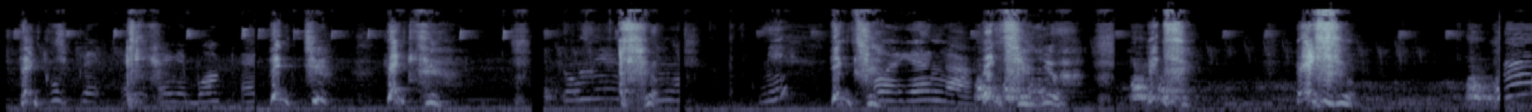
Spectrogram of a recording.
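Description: Several sharp sneeze bursts, some with a high-pitched voiced onset, in a small room: repeated sneezing.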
